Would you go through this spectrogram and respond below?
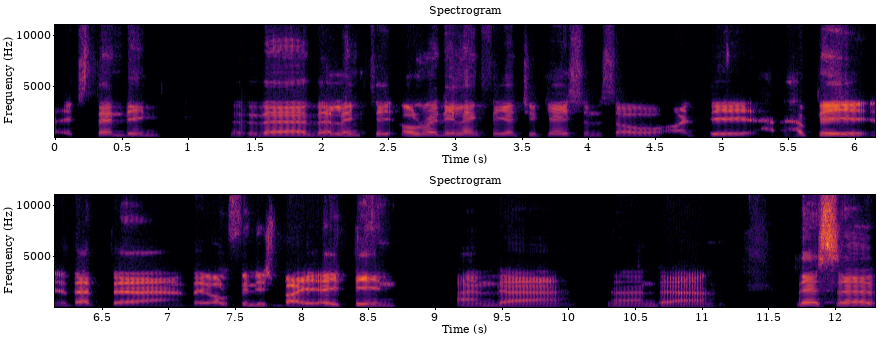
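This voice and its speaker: A man's voice: medium pitch, vocal fry, a bit bright, clean tone, no echo. A middle-aged man from Finland, a native Finnish speaker, answering questions informally and hesitantly as he searches for words. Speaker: guest education expert.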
